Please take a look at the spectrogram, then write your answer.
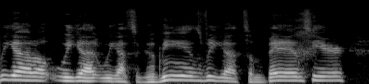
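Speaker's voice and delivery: stage announcer voice. Retelling what a festival announcer said, imitating a festival announcer. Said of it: "the announcer goes, he's like".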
